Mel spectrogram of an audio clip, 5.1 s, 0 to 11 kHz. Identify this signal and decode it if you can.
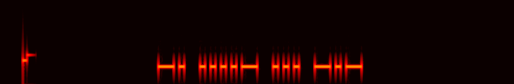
Morse code, heard as a keyed tone, about 21 wpm, 700 Hz. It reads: N4SK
